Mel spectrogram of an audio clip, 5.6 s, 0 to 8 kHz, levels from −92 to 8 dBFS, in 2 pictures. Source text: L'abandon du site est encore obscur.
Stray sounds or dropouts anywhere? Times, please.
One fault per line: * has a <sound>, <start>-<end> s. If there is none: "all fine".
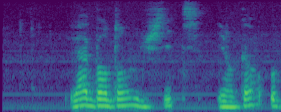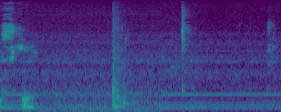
* has a thud, 3.9-4.2 s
